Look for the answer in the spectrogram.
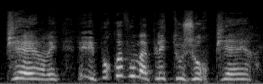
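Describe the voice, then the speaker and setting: A performer playing a dazed, flustered young man in an amateur film dub, hushed and stammering. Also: high voice, lively intonation, moderate pace. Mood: flustered, bewildered. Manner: hesitant, stammering.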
